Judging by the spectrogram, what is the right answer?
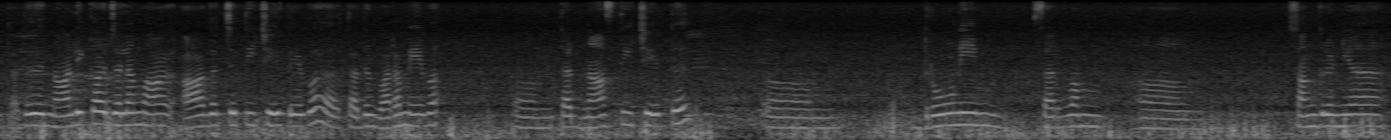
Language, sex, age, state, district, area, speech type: Sanskrit, female, 45-60, Tamil Nadu, Chennai, urban, spontaneous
